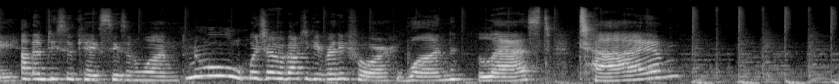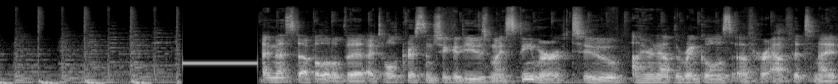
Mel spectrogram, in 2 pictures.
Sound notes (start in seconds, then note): 5.8 upbeat music; 10.2 beep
